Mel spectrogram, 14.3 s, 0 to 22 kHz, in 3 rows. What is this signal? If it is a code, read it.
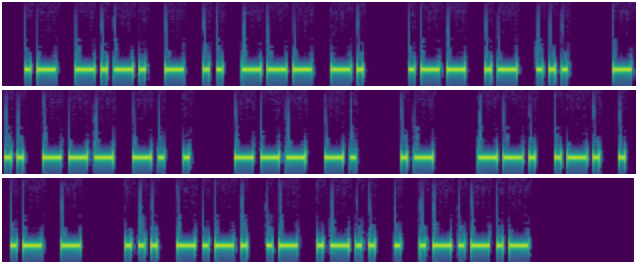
Morse code, heard as a keyed tone, about 25 wpm, 700 Hz. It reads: ACTION WAS DONE ON A GREAT SCALE.
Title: Sentences from Top 1000 Words - Review Part 5 - 25wpm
